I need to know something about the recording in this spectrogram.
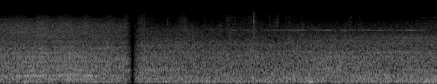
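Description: Steady outdoor background noise, a continuous hiss over a low rumble, that drops out for an instant a little over a second in.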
